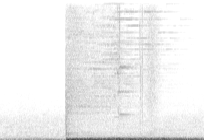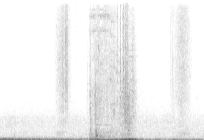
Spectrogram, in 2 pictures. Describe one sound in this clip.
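A deep, booming game chime sounds and slowly fades.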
